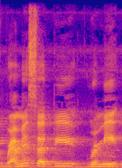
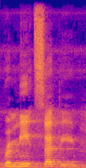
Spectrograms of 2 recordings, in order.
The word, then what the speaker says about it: Ramit Sethi: I mentioned him last week, Ramit Sethi, that's how you pronounce it, Ramit Sethi.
